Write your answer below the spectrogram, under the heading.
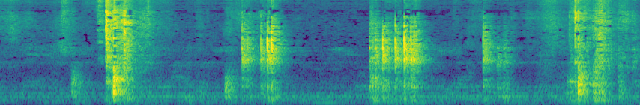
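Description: Metal spatula scraping and clinking against a bowl as cream is scooped out and spread onto a cake. There are about five separate scrapes, the loudest about a second and a half in.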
